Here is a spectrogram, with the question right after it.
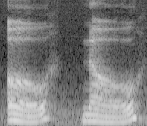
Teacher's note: I start with a rounded O, and I stay rounded. I just close the jaw and relax a little. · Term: O vowel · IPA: /oʊ/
